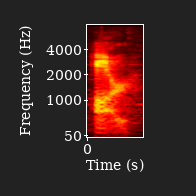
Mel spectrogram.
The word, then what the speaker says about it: Ahr: One easy to get to high tier seed vendor is named R. That is spelled AHR, and they're in Calphion.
